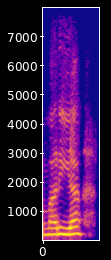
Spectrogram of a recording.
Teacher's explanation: en el caso de la palabra María, la que suena más es ri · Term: sílaba tónica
